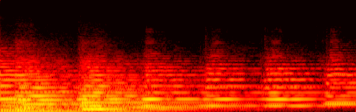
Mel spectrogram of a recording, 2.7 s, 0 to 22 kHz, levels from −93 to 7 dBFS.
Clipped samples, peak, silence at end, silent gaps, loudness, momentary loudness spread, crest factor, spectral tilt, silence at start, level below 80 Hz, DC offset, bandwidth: under 0.1%; -10 dBFS; 0 s; none; -28 LUFS; 9 LU; 16 dB; -10.5 dB/octave; 0 s; -38 dBFS; under 0.1%; 5 kHz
